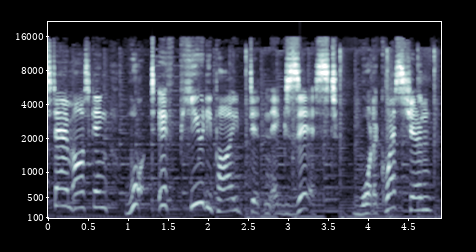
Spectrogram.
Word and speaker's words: PewDiePie: PewDiePie, apparently originally intended to be pronounced PewDiePie after his online gaming name, PewDie, and his love of pie, which, to be honest, I feel you on that last one, Felix.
